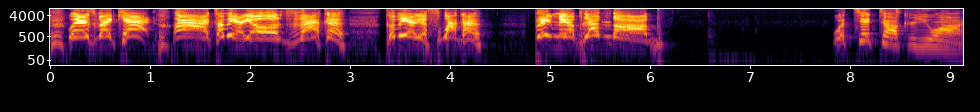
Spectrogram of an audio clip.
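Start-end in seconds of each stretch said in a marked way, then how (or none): 0.0-6.2 put-on crone voice, higher and louder. Acting out a witch calling for her familiar: old witch voice. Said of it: "Sounds like an old witch".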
